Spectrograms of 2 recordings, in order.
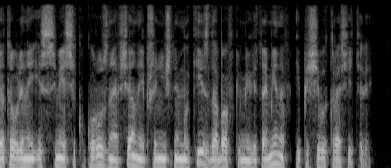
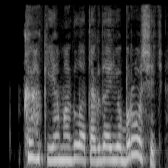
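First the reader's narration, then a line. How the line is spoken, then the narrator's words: Exclaimed, then crying. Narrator (Russian): воскликнула Дарби и расплакалась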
